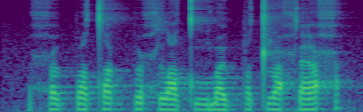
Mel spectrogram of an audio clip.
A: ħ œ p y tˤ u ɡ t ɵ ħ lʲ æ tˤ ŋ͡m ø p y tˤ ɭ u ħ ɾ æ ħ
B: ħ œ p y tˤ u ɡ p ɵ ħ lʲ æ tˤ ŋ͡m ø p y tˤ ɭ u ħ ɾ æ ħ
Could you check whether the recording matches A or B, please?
B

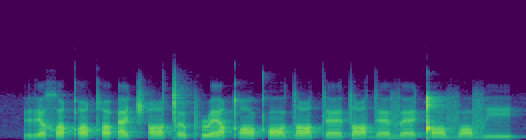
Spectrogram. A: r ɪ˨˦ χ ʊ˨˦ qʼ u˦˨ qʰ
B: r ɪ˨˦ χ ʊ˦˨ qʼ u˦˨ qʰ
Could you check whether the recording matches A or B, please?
B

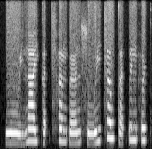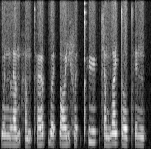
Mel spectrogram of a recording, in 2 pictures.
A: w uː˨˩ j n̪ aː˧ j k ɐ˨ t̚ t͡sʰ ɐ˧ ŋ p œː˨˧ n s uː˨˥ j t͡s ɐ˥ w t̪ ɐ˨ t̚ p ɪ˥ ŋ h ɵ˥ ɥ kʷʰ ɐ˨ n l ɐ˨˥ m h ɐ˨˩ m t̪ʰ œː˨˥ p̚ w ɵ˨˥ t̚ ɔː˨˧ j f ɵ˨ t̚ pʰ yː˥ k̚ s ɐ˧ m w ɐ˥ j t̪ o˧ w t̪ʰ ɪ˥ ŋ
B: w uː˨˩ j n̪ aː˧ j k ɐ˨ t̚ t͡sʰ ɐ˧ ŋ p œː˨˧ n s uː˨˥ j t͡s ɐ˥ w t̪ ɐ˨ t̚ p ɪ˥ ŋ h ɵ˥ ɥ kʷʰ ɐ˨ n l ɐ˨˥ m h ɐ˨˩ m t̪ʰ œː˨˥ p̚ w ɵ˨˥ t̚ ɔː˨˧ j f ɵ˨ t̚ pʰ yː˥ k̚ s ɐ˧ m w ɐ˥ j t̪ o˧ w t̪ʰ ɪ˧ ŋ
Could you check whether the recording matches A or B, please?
B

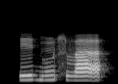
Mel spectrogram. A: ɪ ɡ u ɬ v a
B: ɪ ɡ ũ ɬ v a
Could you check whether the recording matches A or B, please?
B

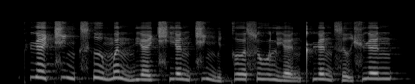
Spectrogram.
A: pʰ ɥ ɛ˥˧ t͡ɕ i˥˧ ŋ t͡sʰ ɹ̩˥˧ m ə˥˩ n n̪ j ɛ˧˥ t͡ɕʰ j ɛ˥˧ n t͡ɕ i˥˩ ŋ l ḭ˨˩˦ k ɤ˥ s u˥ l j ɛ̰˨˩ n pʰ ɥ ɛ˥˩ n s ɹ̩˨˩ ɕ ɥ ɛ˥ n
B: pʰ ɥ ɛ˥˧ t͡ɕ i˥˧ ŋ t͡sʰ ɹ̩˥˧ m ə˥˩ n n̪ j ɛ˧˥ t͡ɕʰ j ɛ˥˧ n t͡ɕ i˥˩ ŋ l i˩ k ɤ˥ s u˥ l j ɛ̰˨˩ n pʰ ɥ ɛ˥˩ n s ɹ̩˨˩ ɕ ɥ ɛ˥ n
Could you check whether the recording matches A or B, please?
B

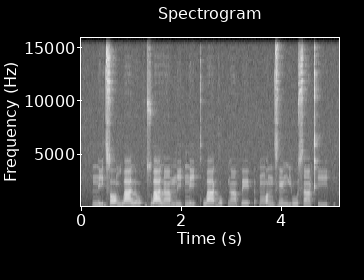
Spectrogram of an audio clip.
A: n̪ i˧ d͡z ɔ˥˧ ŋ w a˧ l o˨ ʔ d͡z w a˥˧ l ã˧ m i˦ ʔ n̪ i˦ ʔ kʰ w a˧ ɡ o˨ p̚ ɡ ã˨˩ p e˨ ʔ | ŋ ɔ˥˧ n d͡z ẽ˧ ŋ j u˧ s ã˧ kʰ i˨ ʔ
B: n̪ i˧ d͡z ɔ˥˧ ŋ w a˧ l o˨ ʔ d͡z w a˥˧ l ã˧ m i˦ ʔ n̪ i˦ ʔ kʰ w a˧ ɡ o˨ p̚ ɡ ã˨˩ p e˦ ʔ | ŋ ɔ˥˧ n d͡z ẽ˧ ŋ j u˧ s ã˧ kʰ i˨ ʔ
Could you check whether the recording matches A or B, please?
A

